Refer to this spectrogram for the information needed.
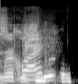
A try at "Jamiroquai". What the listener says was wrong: Very close. It's Jamiroquai. You're forgetting it. You dropped a syllable.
